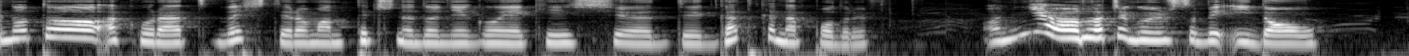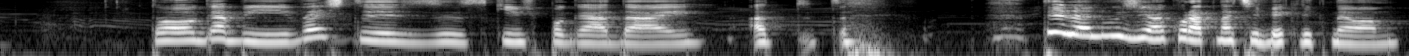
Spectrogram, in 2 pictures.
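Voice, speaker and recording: A woman's voice: on the high side, moderate pace, darkish tone, soft background music. A young woman giving casual let's-play commentary, chatting and bossing her game characters around with frequent laughs. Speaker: gaming YouTuber.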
